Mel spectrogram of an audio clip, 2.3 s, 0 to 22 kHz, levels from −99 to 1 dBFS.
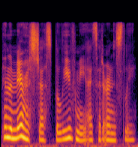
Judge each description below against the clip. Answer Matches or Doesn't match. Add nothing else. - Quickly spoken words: Matches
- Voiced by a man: Doesn't match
